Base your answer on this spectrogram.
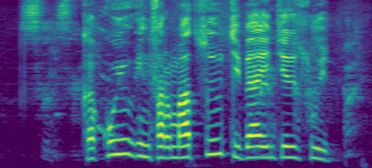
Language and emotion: Russian, neutral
